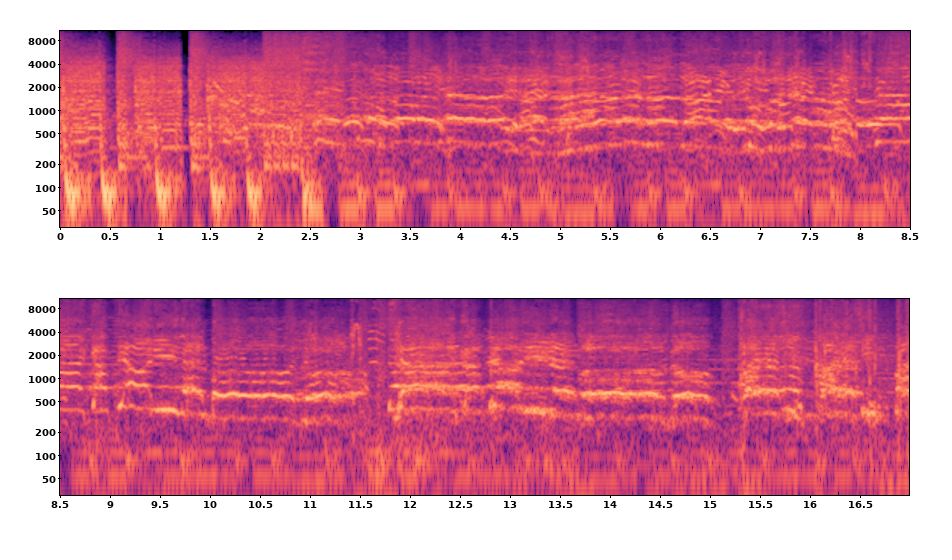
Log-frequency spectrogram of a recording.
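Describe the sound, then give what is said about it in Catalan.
A large crowd cheers and chants as Pecco Bagnaia and the Ducati team celebrate winning the MotoGP world championship in Valencia, loud and sustained, with overlapping shouts and rising, rhythmic vocal swells throughout. “Així ha celebrat el títol de campió del món de MotoGP Pecco Bagnaia i tot l'equip de Ducati.”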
